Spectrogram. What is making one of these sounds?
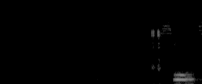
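A plastic stir stick scrapes against a cup.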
